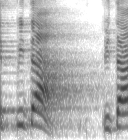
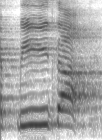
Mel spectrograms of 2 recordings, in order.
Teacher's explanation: पिता में कम समय लग रहा है, और एक है पीता, पानी पीता हूँ मैं, तो उसमें बड़ी की मात्रा आ जाएगी।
